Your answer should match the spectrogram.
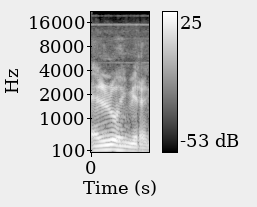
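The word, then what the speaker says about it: אלהים: 엘로힘이라고 자음을 뜯어다가 붙였어요. 이렇게. 잘. 요게 에, 요게 오, 요게 이라는 뜻이에요. 그래서 엘로힘이라고 읽어라.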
